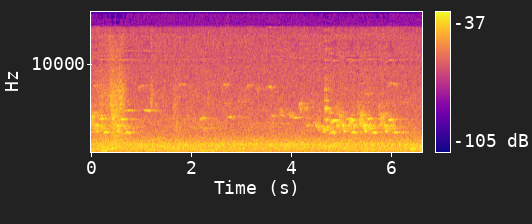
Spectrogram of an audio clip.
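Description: Near silence: faint background noise, with faint bird chirping briefly about half a second in and again from about four and a half seconds in.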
